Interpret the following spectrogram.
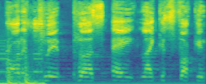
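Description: Hip-hop track with rapping. The heavy bass beat cuts out about half a second in, leaving the rapper's voice alone.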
